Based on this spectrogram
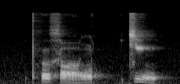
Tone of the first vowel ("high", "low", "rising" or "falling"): rising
